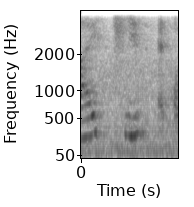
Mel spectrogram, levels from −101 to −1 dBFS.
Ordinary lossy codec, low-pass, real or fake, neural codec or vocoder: none; 3.6 kHz; fake; vocoder, 44.1 kHz, 128 mel bands every 512 samples, BigVGAN v2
